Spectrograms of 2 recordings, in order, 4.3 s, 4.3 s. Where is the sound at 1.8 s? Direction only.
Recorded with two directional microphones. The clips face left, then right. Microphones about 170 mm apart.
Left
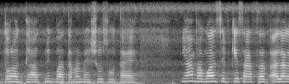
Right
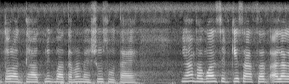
50° right (ahead or behind).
